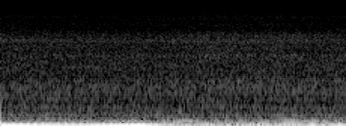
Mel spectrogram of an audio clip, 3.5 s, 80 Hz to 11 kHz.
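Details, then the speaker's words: 2006 Honda Accord J30, dual throttle bodies, RDX injectors, Hondata FlashPro, on the dyno after a nitrous attempt: deep rumble swelling, dropping and wavering unevenly, surging that won't stop; idle surge from a corrupted ECU map/tune. "Just pull the thing off. 'Cause it's just gonna keep surging like that. It won't stop."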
